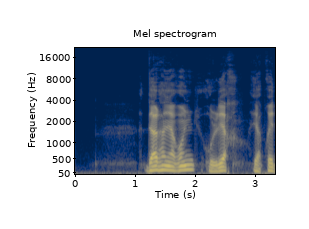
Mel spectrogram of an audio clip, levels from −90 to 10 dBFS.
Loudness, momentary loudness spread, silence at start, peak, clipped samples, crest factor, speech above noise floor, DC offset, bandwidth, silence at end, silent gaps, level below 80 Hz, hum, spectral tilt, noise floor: -16 LUFS; 11 LU; 1.2 s; 0 dBFS; under 0.1%; 16 dB; 35 dB; under 0.1%; 9.2 kHz; 0 s; none; -46 dBFS; none; -8 dB/octave; -50 dBFS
